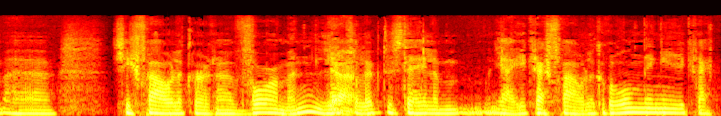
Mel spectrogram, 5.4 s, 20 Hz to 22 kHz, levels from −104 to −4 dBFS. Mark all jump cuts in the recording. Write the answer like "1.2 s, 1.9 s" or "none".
none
